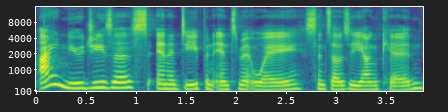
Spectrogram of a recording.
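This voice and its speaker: With an American accent, a woman speaks at a fairly low pitch and ordinary pitch variation. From Texas. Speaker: podcast host and faith-based women's group leader. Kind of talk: casual chat. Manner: animated.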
